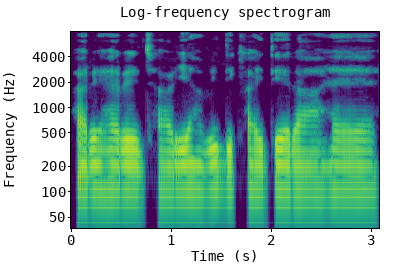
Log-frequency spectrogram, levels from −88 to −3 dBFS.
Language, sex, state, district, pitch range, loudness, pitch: Hindi, male, Bihar, Jamui, 100-105 Hz, -20 LUFS, 105 Hz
